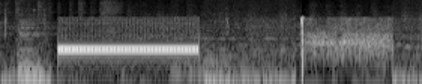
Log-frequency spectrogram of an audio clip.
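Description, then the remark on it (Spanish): A steady telephone dial tone hums for over a second, then cuts off, followed by a short click and a stretch of line noise as a call is placed. “Ahí se está marcando, no haga ruido.”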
